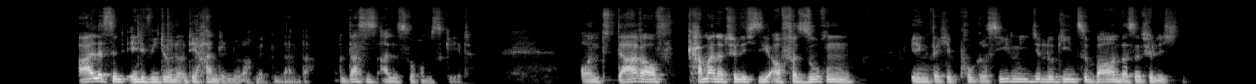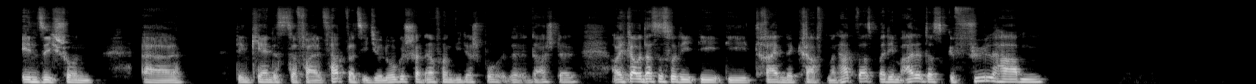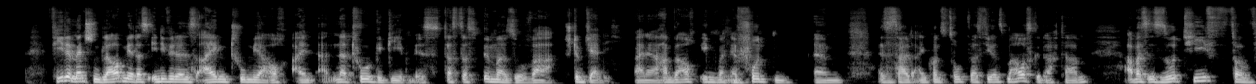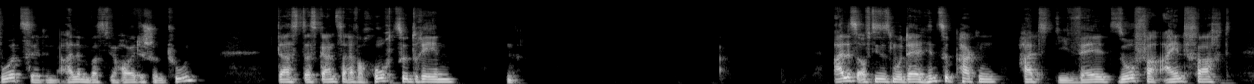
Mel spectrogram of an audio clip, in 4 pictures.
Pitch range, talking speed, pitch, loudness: 100-120 Hz, 160 wpm, 110 Hz, -18 LUFS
